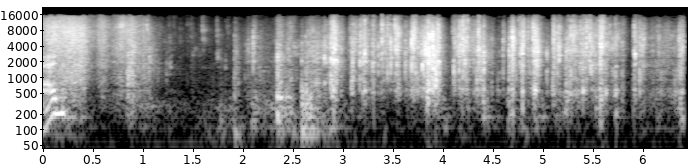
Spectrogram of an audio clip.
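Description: Crinkling of a plastic blind-bag wrapper being handled and opened: a quiet start, then a dense run of crackles from about two seconds in.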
